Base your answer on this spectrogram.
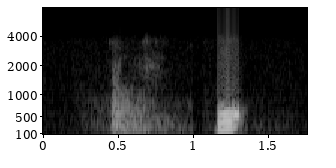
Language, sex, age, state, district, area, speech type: Manipuri, male, 45-60, Manipur, Imphal East, rural, conversation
